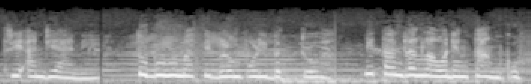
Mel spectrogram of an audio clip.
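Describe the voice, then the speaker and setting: Old radio drama: a soothing, playful young married woman fighter; high-pitched, muffled lo-fi recording under faint music. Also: moderate pace. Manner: gentle, teasing, soothing. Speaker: Dewi Astini, a radio drama character.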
